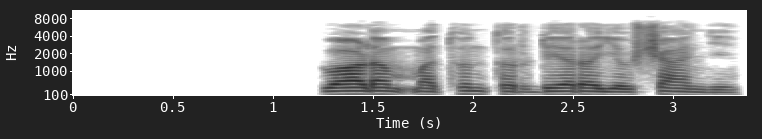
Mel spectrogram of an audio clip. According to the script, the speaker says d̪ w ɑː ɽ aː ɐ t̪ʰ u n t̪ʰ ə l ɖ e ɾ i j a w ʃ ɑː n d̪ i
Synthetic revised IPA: d̪ w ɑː ɽ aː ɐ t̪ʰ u n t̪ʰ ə ɾ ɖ e ɾ a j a w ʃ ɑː n d̪ i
